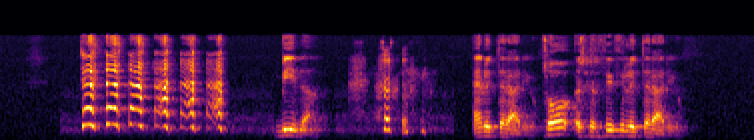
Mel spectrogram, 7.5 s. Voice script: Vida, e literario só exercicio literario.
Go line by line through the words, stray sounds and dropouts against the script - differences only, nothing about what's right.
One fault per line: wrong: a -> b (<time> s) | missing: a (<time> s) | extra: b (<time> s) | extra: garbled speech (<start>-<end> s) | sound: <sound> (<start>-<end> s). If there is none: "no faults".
sound: laugh (0.8-2.3 s)
sound: laugh (3.5-4.4 s)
